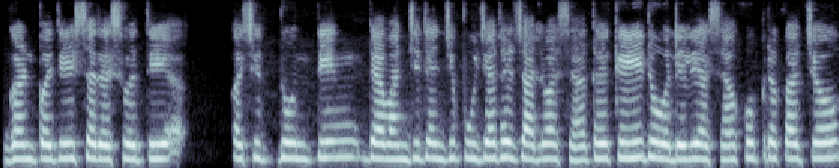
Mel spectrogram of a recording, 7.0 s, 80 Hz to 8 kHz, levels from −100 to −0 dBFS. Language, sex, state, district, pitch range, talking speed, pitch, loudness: Konkani, female, Goa, North and South Goa, 250-265 Hz, 155 wpm, 255 Hz, -15 LUFS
